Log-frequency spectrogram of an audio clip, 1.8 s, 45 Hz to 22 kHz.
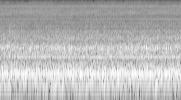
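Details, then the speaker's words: Old Goodman R22 central AC unit running: steady fan rush and compressor hum with a faint tonal drone, air not cold; gauge reads about 20 PSI, far too low, so the unit is low on refrigerant charge and cools poorly. "It ain't hot. It's probably low on charge."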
